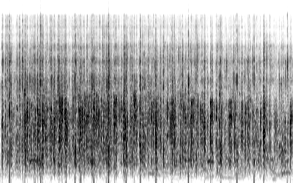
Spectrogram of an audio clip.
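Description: Audience applause after a film screening at a talk show event, a steady, loud burst of many hands clapping with sharp individual claps standing out, filling the whole clip without talk.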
